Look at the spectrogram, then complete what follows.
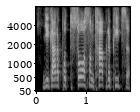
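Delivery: rough, attempted Boston accent. Asked by the others to let them hear one, trying a Boston accent. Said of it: "let's hear Boston".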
